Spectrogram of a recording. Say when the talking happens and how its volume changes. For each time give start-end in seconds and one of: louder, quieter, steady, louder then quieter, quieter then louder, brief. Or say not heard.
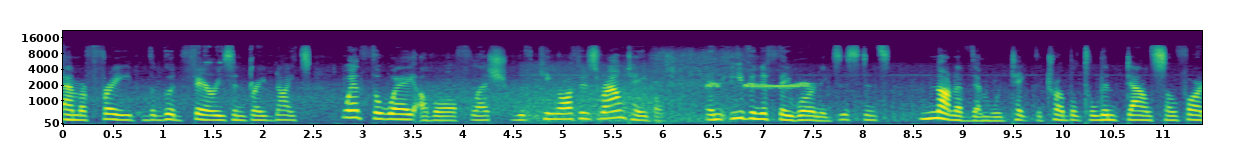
0.0-11.3 steady.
